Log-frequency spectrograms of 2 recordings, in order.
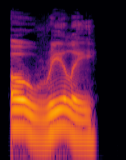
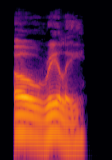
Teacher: if it's said with a rising tone it might indicate genuine interest or surprise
